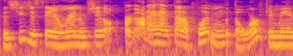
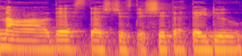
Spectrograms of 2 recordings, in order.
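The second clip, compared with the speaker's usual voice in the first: very low, soft, dragged-out slow-motion drawl; 8 semitones lower, 6 dB quieter than usual. Retelling a conversation, the speaker imitates a guy's answer, talking in slow motion. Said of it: "dude is talking in slow motion".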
